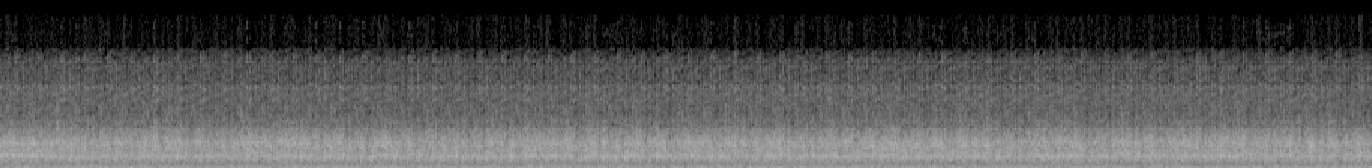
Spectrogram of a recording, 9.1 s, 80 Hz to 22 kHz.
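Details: Late 1999 Ford F350, 7.3L Powerstroke diesel at idle: loud clattery idle with uneven metallic rattle about once a second, more pronounced under the truck; owner suspects flexplate or engine, unconfirmed.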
